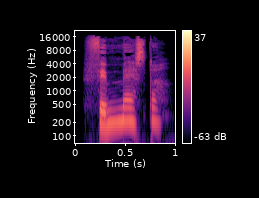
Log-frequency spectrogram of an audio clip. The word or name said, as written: femmaster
